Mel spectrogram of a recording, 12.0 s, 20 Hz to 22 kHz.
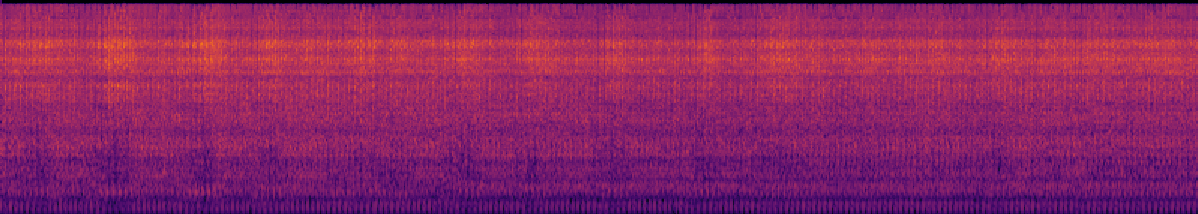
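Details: Snapper SR1028 riding mower, Briggs & Stratton flathead, first run after rescue, choke position, no air filter: steady chugging idle with occasional stumbles and sputters, smoking; owner suspects too much oil.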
